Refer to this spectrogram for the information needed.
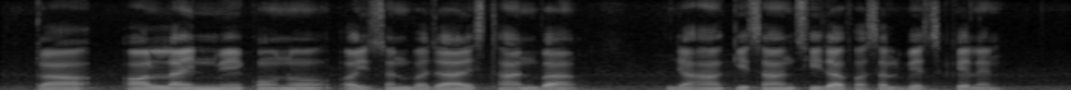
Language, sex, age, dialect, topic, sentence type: Bhojpuri, male, 18-24, Western, agriculture, statement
